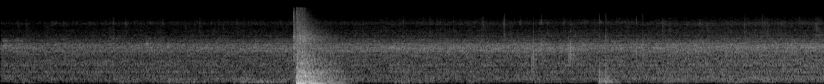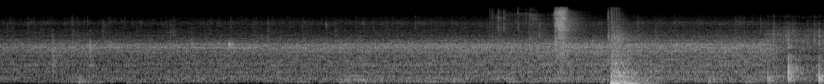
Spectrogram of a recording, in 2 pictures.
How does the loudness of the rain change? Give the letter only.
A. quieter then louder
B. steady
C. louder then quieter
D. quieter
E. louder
E.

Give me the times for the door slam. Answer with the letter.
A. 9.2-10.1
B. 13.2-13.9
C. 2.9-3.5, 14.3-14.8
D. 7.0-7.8
C.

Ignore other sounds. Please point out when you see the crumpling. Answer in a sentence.
The crumpling can be heard from 13.2 to 13.9 s.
